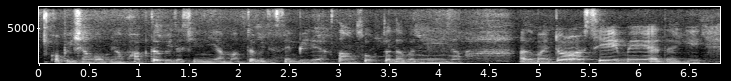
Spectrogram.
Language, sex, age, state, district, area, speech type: Manipuri, female, 30-45, Manipur, Tengnoupal, rural, spontaneous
